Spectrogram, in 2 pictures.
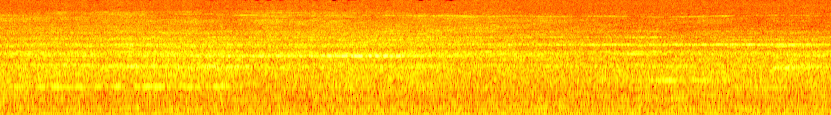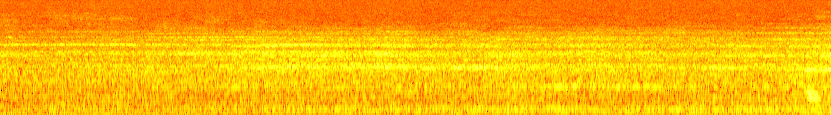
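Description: A train rumbles past close by, a steady, loud roar of wheels and rail noise with faint metallic squealing, continuous throughout.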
